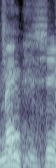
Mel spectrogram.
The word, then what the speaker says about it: Chimène: francesa que escribe Corneille, el personaje se llama Chimène, y así se dice Jimena en francés, ¿Con SH? Chimène, con CH, pero ahí está la sonoridad original de la X, es decir, Exacto.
